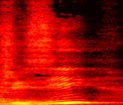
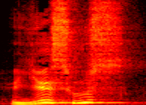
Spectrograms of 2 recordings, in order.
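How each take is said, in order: First: The name is pronounced the Creole way. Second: The name is pronounced the Greek way. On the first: "En créole" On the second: "en grec"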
